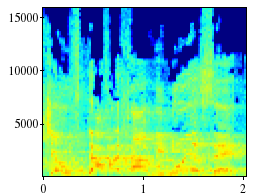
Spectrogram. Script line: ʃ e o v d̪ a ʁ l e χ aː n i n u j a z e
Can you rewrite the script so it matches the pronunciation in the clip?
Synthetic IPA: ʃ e u v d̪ a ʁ l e χ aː m i n u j a z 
